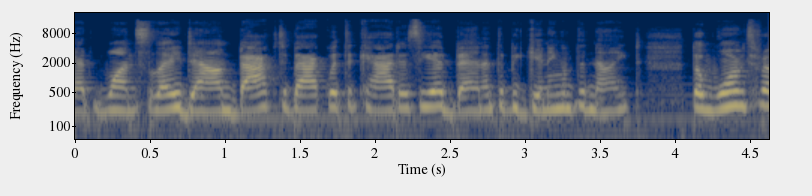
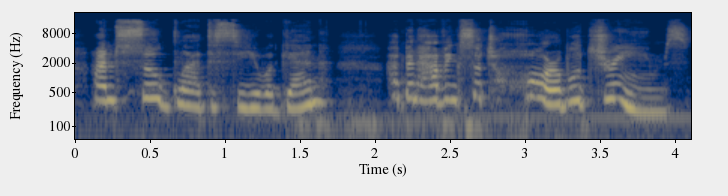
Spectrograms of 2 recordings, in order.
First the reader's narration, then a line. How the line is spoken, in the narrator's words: he gasped Shasta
